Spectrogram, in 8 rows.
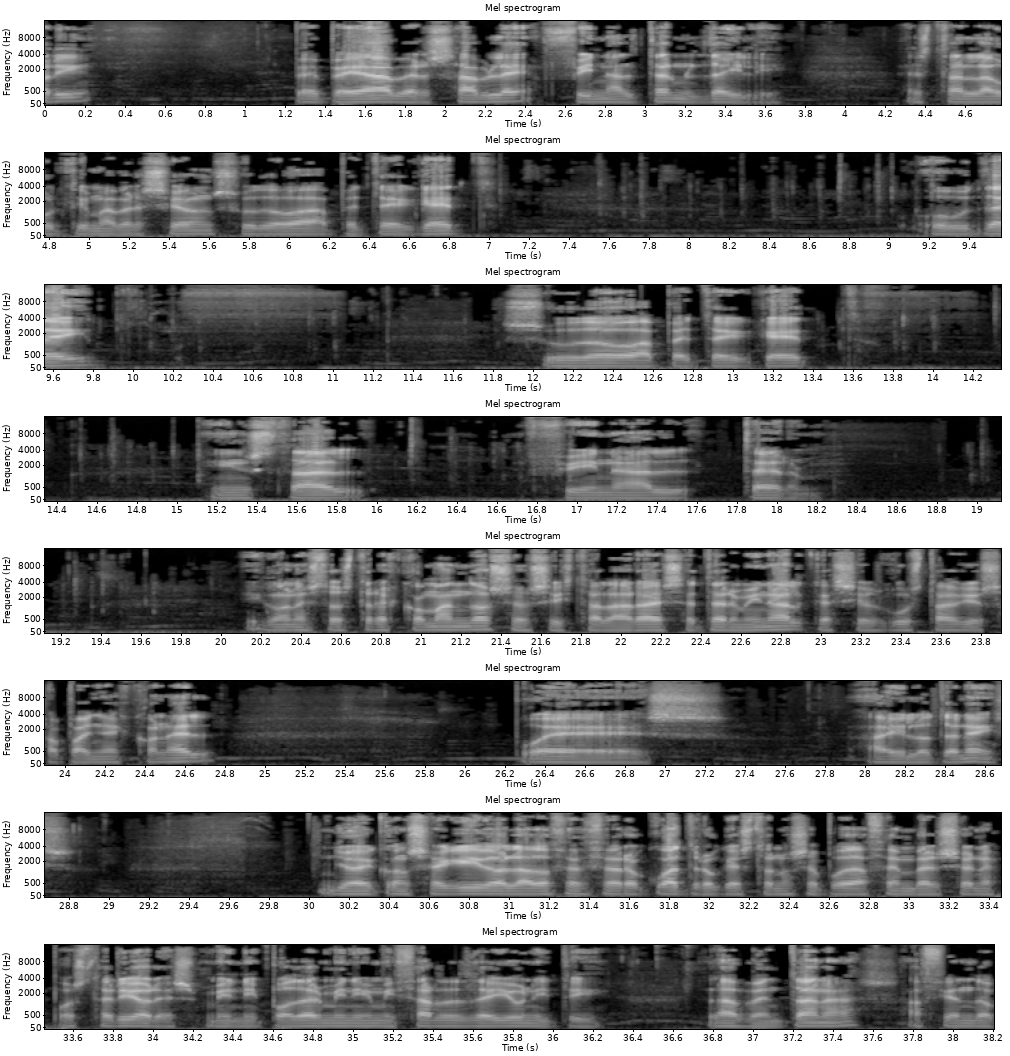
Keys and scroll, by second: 4.7-20.9 typing, 11.1 Return.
